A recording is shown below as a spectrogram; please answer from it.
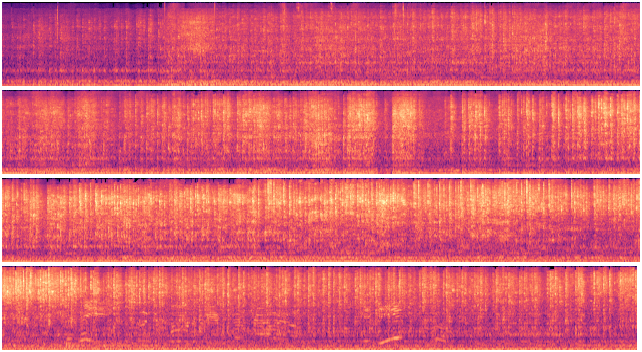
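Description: A hot rod called Calamity Jane runs with a loud, close engine rumble that holds steady with slight dips as it revs and shifts, voices talking over the noise.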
